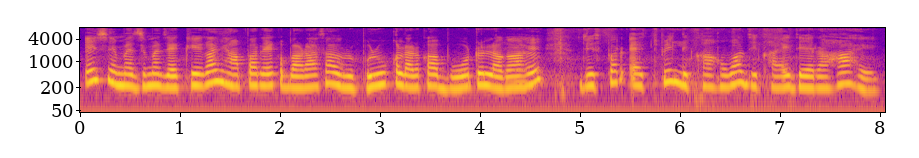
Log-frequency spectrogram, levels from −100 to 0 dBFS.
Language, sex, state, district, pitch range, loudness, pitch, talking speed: Hindi, female, Rajasthan, Jaipur, 210-250 Hz, -15 LUFS, 230 Hz, 180 wpm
